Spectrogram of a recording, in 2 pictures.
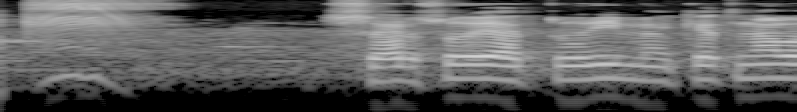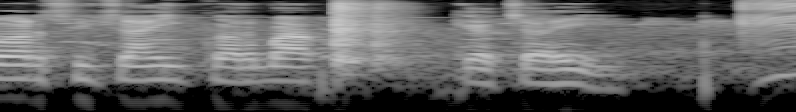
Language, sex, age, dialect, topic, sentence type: Maithili, male, 60-100, Bajjika, agriculture, question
